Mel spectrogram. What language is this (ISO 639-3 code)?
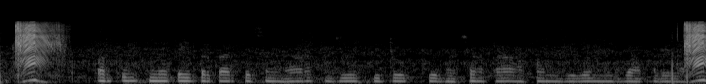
bho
